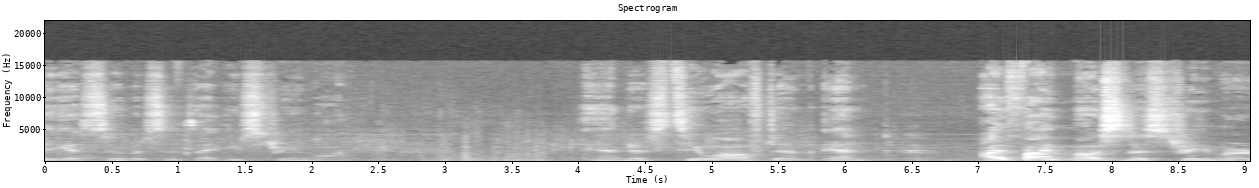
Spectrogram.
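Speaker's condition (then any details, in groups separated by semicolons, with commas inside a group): Cerebral palsy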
